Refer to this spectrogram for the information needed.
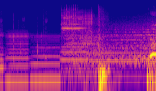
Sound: door creaking; gasping

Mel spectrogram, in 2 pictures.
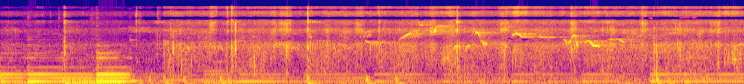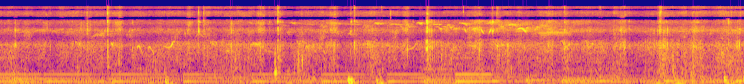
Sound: birds chirping

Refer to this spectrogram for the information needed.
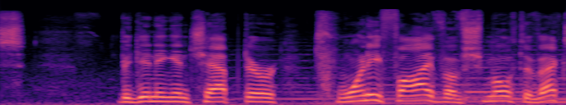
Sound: speaking in Hebrew

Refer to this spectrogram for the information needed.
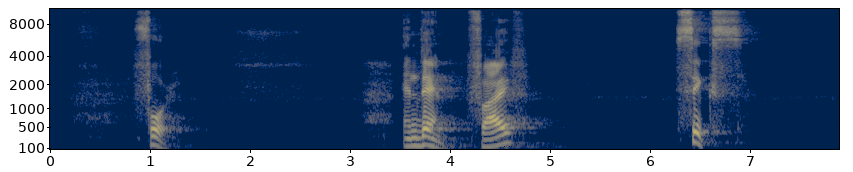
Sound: breathing slowly

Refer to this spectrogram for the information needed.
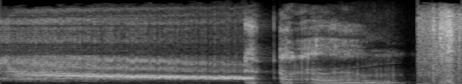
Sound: grunt

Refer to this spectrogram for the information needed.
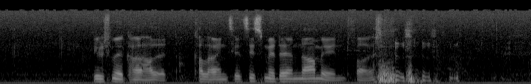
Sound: chuckles

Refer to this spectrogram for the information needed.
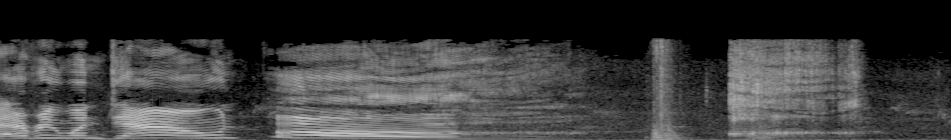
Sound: fake yawning

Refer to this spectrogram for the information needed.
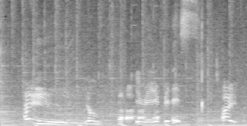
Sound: laughs

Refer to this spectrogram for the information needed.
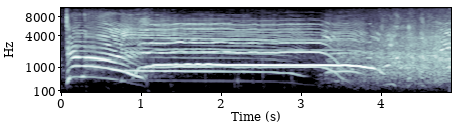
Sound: cheering

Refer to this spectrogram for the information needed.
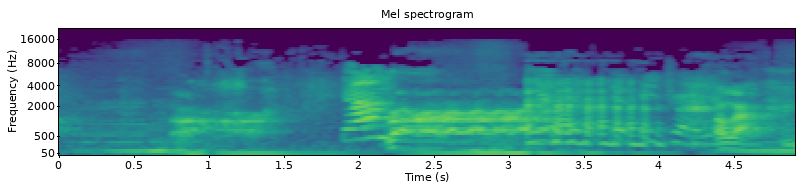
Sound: roaring

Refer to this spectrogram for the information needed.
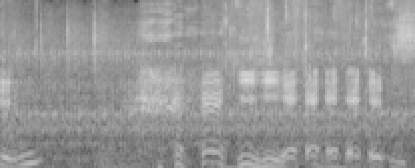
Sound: laughing maniacally

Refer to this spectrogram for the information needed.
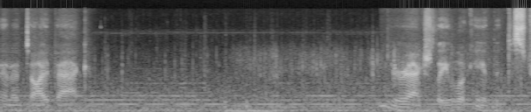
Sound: fire crackling

